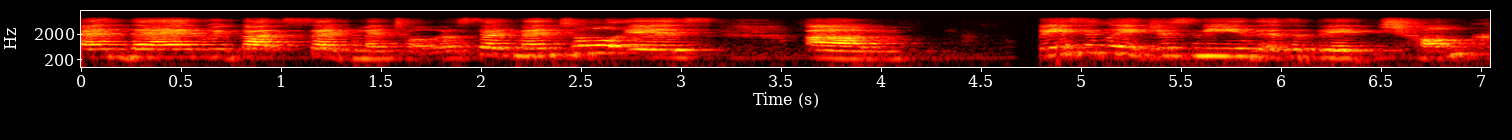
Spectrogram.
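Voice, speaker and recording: A loud, high-pitched woman at a fairly slow pace with ordinary pitch variation and audible room echo. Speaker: biology instructor. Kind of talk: lecture. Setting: classroom.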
